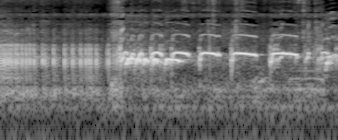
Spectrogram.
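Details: Long calling of a female zebra dove meant to lure males. Rapid stuttering notes open the phrase, then louder separate cooing notes with rising hooks follow at a steady pace of about three per second.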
